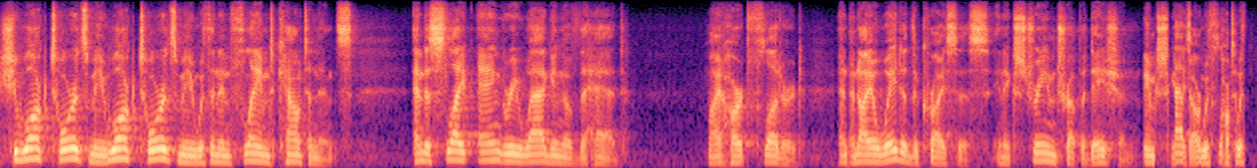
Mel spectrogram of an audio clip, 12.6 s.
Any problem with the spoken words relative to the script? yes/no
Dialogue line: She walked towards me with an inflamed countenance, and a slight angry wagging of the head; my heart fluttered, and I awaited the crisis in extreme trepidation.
yes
